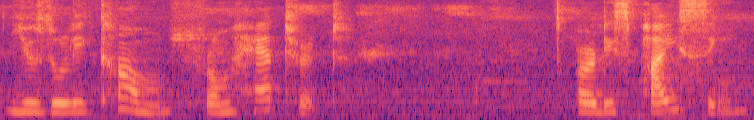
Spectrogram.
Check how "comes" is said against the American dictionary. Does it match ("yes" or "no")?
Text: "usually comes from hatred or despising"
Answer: no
